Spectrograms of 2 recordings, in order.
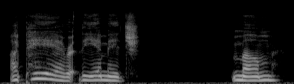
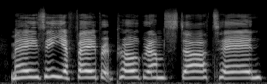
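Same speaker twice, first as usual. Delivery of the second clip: raised, higher call up the stairs; Mum shouting; 8 semitones higher, 11 dB louder than usual. Acted. Mum calling daughter from downstairs, shouting up. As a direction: shout it up to the bedroom. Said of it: "Mum shouts up the stairs".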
